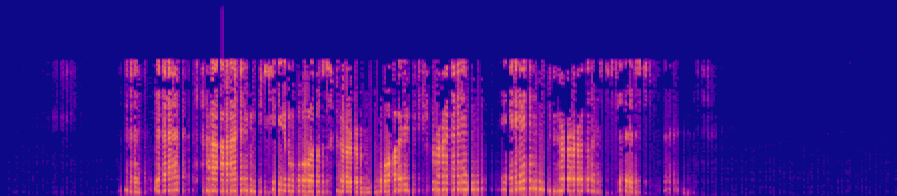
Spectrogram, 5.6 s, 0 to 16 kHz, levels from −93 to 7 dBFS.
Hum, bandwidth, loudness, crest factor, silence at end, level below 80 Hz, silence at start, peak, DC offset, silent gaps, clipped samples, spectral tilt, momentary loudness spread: none; 12 kHz; -18 LUFS; 22 dB; 1.6 s; -54 dBFS; 0.8 s; 0 dBFS; under 0.1%; none; under 0.1%; 0 dB/octave; 9 LU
